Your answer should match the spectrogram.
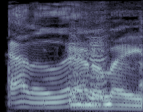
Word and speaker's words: Adelaide: Adelaide. Like Kool-Aid. – I knew I was saying it wrong. – Like, yeah. Like, do you want to add another flavor to this Kool-Aid? Yeah, Adelaide to it.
